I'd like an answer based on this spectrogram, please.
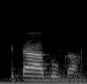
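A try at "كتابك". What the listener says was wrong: माशाल्लाह, किताबुका।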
